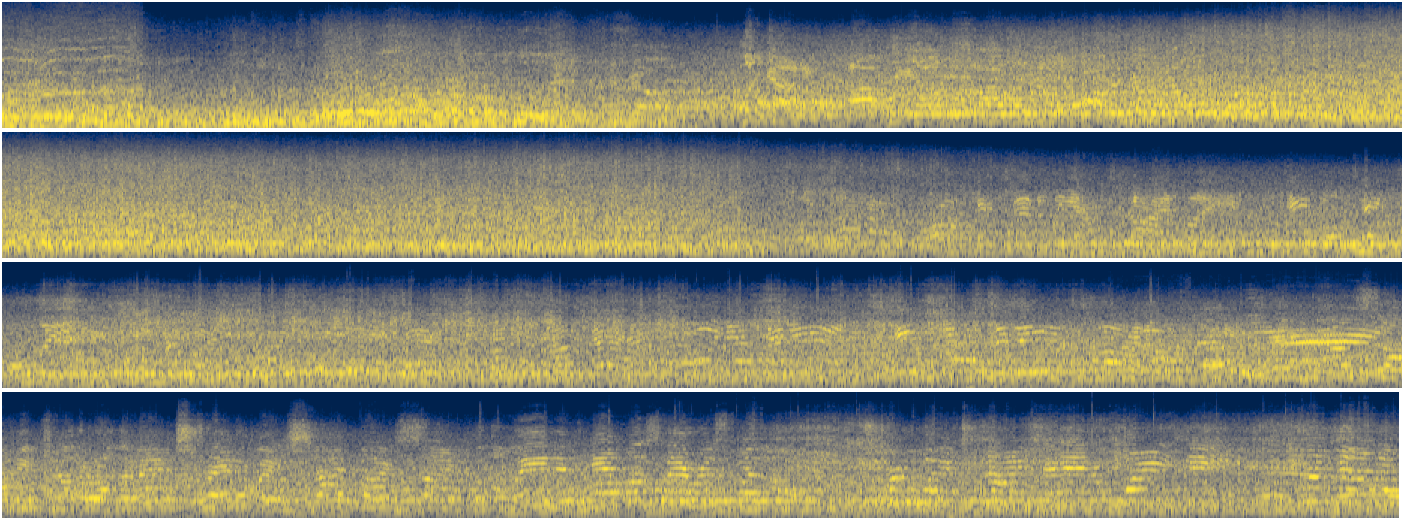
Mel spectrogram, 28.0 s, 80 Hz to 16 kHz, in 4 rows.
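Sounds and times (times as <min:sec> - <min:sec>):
race car engines passing: 0:00.0 - 0:27.9
spectators' voices: 0:01.5 - 0:27.9.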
